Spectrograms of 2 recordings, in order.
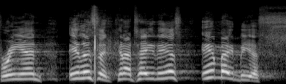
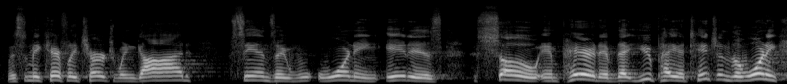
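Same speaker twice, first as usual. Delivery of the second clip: ordinary talk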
